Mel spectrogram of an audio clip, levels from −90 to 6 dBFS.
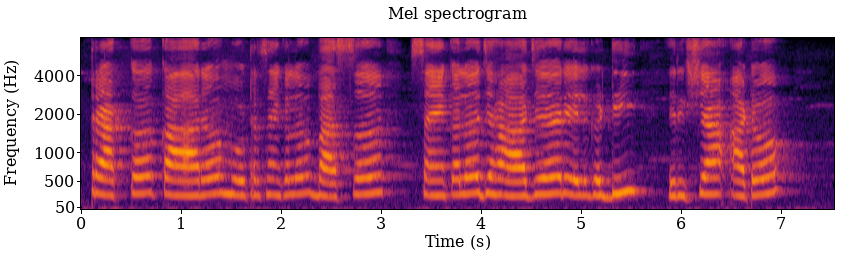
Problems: constant background noise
